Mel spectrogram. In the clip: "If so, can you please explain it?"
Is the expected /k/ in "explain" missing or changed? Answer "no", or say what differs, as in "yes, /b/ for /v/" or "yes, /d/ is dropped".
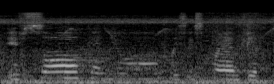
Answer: yes, /k/ is dropped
